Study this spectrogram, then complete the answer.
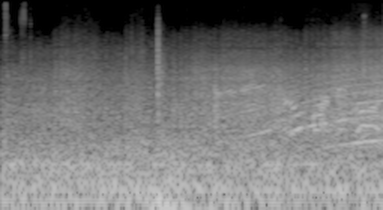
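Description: Rocket artillery rumbles and booms through a Steel Division World War battle, dense low explosions and crackling impacts rolling continuously, with a louder blast near the middle.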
